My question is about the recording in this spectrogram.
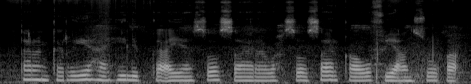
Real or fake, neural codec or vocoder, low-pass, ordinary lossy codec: fake; vocoder, 44.1 kHz, 128 mel bands every 256 samples, BigVGAN v2; none; none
